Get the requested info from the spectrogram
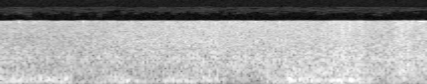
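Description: Steady outdoor noise of wind and sea surf, a dense even hiss with no clear voices.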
